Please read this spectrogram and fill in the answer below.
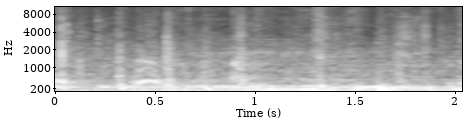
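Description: Hurried footsteps on cobbles, quick sharp clicks, with a few faint short cries and a low steady hum underneath.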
